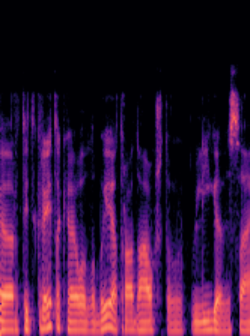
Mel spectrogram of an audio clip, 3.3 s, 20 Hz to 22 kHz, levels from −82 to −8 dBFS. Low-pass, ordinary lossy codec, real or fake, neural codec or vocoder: 7.2 kHz; Opus, 32 kbps; real; none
